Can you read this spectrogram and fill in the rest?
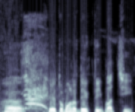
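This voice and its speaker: A man's voice: medium pitch, level tone, fast, music in the background, natural voice. A man voicing a furious, foul-mouthed cartoon husband who threatens and accuses. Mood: angry, accusing. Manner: threatening, swearing.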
